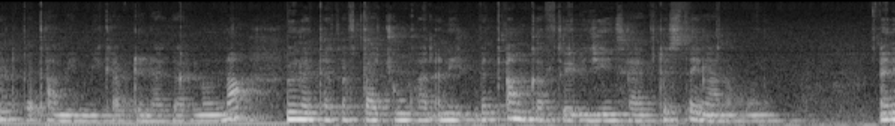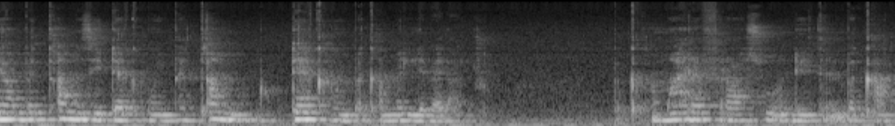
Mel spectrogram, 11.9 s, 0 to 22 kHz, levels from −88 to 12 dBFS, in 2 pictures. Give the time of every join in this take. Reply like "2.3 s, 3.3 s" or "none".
1.9 s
